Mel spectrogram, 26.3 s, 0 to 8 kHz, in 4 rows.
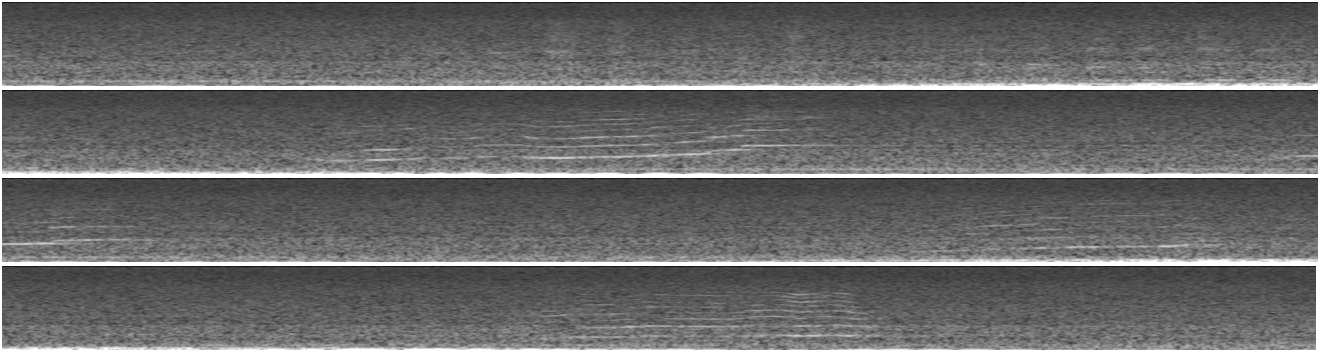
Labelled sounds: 9.0	10.6	humpback whale, 0.83 to 3.0 kHz
18.6	19.0	humpback whale, 2.0 to 2.1 kHz
19.6	19.8	humpback whale, 3.2 to 3.4 kHz
23.0	23.9	humpback whale, 1.0 to 3.3 kHz

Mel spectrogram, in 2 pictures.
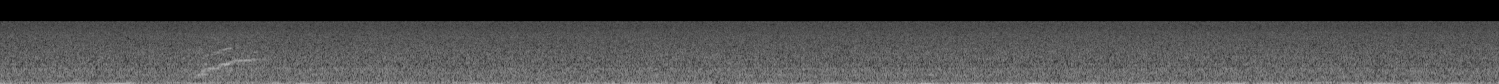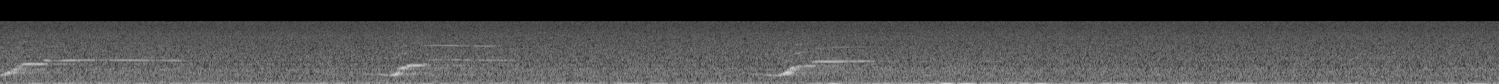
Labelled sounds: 2.1	2.7	humpback whale, 0.80 to 1.2 kHz
15.1	16.4	humpback whale, 0.80 to 1.3 kHz
19.0	20.0	humpback whale, 0.80 to 2.5 kHz
22.9	23.7	humpback whale, 0.80 to 2.2 kHz

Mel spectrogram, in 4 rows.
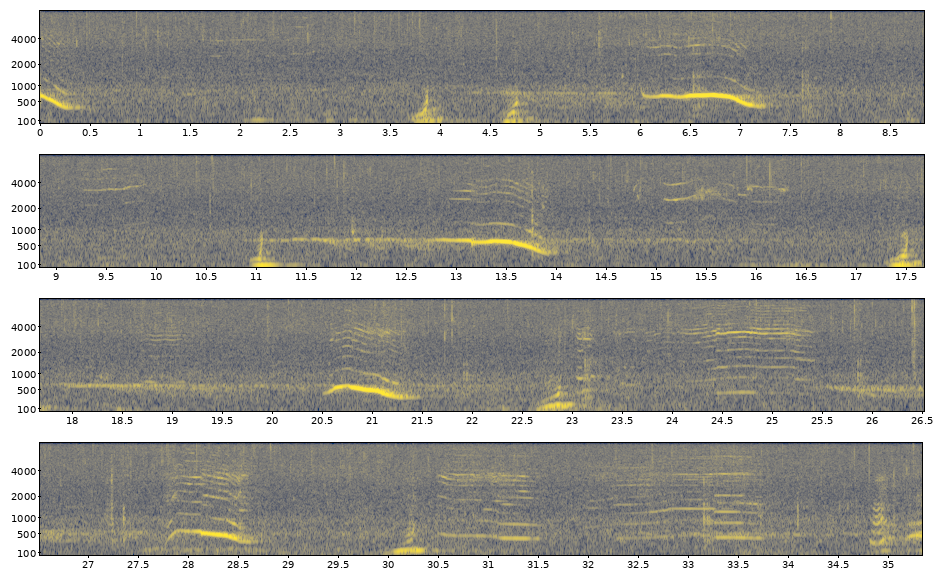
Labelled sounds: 1.6	2.2	humpback whale, 3.8 to 4.0 kHz
6.0	6.7	humpback whale, 3.1 to 3.6 kHz
9.3	9.9	humpback whale, 3.2 to 3.9 kHz
12.9	13.7	humpback whale, 1.1 to 3.2 kHz
15.1	16.2	humpback whale, 2.4 to 4.3 kHz
18.7	19.1	humpback whale, 2.8 to 3.3 kHz
20.6	21.2	humpback whale, 0.78 to 3.9 kHz
24.1	25.5	humpback whale, 1.2 to 6.4 kHz
27.8	28.5	humpback whale, 0.78 to 3.8 kHz
30.5	31.5	humpback whale, 0.78 to 3.8 kHz
32.2	33.8	humpback whale, 0.78 to 4.4 kHz

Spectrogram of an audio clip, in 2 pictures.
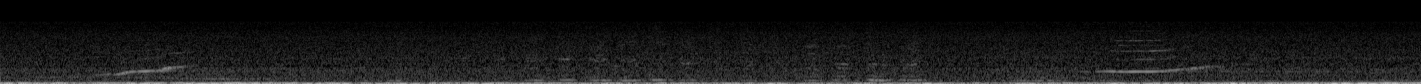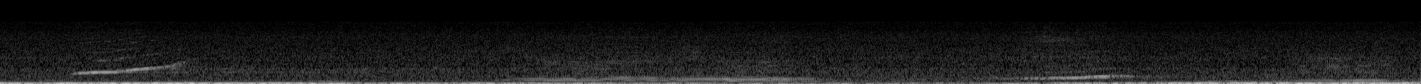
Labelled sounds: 1.6	1.9	humpback whale, 0.80 to 0.90 kHz
11.1	12.3	humpback whale, 0.80 to 4.8 kHz
15.6	16.1	humpback whale, 0.80 to 1.1 kHz

